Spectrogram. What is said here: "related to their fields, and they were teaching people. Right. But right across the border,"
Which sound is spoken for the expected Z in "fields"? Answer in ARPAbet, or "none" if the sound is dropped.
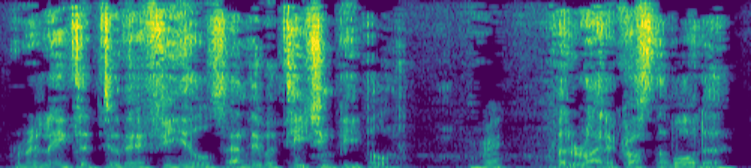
Z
